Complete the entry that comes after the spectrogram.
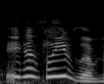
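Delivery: high laugh, words still high. Real, not acted. Laughing at the play.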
